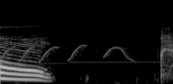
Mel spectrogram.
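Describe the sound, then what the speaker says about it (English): Whistling in the video game Meccha Chameleon: a loud descending vocal-like tone, then a few soft rising-and-falling whistle notes over a steady electronic tone, ending with a brief noisy burst. "Like whistling back and forth with somebody else."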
